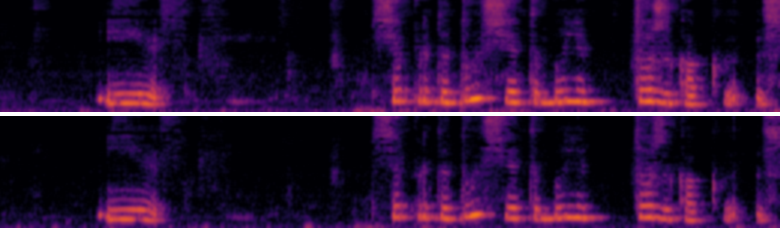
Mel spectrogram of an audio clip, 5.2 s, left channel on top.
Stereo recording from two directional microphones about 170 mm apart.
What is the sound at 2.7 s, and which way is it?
Speech, 45° right (ahead or behind).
